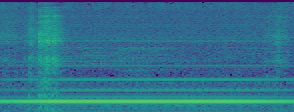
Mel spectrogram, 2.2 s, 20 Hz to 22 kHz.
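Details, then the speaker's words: HMV 2400 Stereomaster stereogram amplifier during overhaul, with a 400 Hz signal-generator tone injected at the input. One channel comes through clean with slight volume-control noise. The other channel gave no output, pointing to a preamp problem. "that's coming through fine bit of noise on that volume control we can deal with that"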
